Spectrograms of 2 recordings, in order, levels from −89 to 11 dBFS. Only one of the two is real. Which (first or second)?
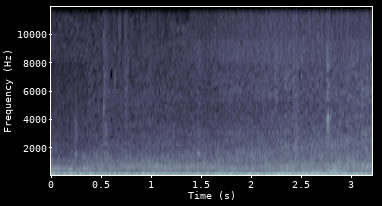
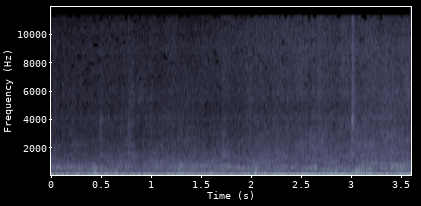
first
